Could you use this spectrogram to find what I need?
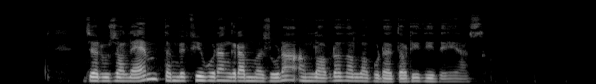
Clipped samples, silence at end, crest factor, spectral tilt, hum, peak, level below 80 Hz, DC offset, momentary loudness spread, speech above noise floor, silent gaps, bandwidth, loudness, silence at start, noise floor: under 0.1%; 1.15 s; 18 dB; -7.5 dB/octave; none; -8 dBFS; -80 dBFS; under 0.1%; 10 LU; 51 dB; none; 11 kHz; -26 LUFS; 0.85 s; -76 dBFS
